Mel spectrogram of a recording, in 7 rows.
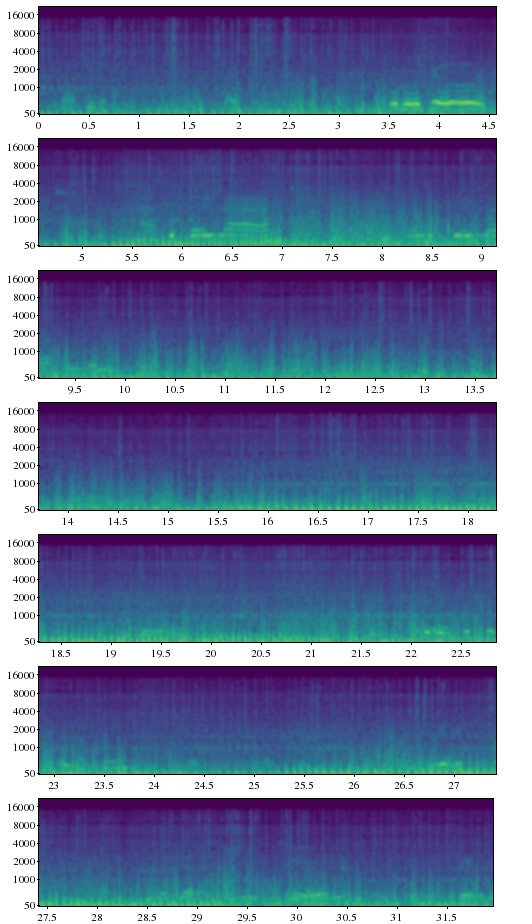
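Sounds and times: motorcycle engine running: 0:00.0 - 0:31.9.

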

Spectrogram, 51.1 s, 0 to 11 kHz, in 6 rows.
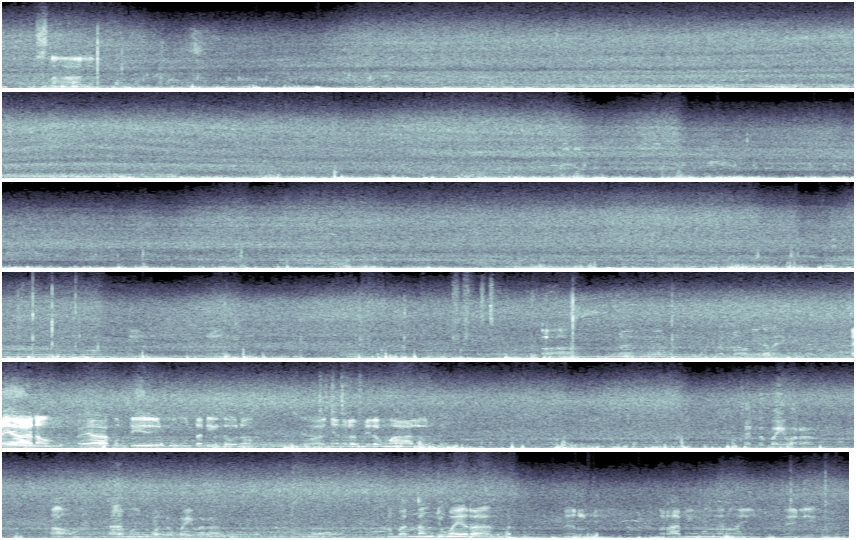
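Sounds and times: surf breaking on beach: 0:00.0 - 0:51.0
wind buffeting microphone: 0:00.0 - 0:51.0.

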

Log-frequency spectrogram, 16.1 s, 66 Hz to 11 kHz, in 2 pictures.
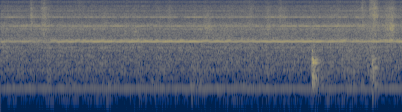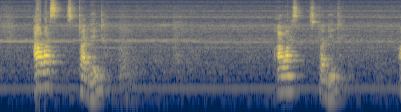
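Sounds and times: high whine: 0:00.0 - 0:15.2
background hum and hiss: 0:00.0 - 0:16.0.

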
